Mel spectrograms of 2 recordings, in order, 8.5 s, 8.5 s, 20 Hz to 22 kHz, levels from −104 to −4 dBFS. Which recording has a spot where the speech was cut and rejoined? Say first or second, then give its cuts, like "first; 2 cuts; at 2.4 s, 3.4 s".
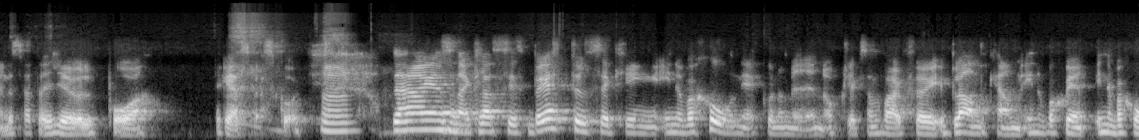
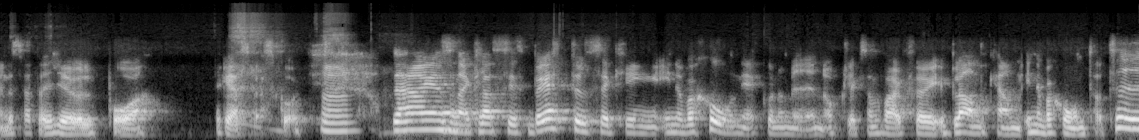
second; 1 cut; at 7.7 s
